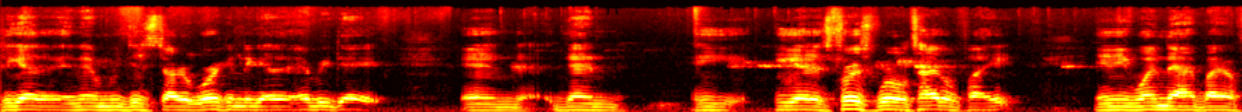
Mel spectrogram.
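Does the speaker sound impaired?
Yes: Parkinson's disease; sometimes.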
